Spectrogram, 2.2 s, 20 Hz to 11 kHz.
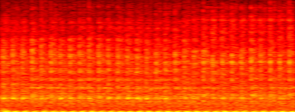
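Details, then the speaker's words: Black Yamaha R15 at 30,000+ km, at idle: loud, fast, even metallic clatter from the cylinder area; piston and rings knocking, caused by engine oil running dry from not changing oil on schedule. "เมื่อได้ยินเสียงนะครับในเจอเสียงของลูกสูบและแหวนนะครับที่ดังอยู่ตรงห้องเสื้อตรงนี้นะครับอาการนี้มีสาเหตุหลักสาเหตุเดิมคือน้ำมันเครื่องแห้งนะครับ"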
